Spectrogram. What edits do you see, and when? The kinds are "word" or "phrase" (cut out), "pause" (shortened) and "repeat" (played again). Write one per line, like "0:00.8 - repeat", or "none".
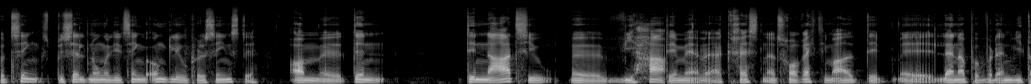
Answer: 0:01.5 - phrase
0:02.7 - pause
0:05.6 - pause
0:06.6 - word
